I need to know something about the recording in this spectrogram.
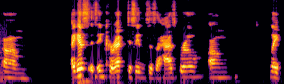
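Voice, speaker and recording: A woman's voice: lowish voice, steady tone, measured pace, bright, forceful tone, faint music behind, rough recording. A woman hosting a reaction video, commenting casually in hesitant, piecemeal phrases.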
